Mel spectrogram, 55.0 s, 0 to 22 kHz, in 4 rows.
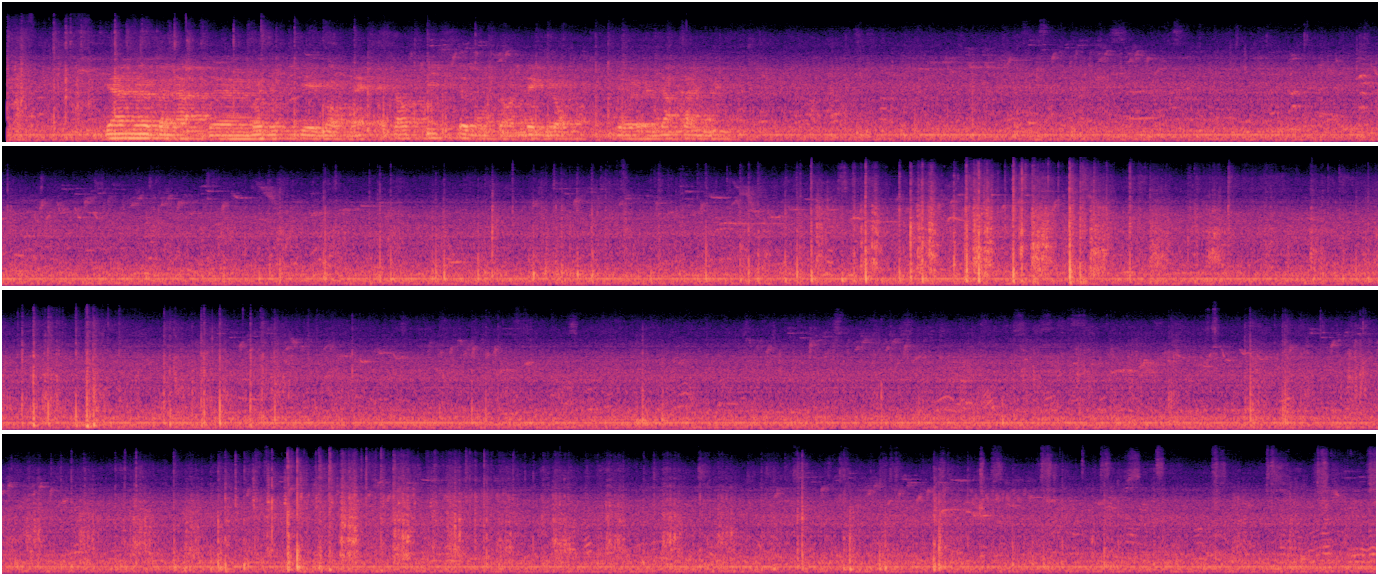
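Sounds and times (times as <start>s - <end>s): steady low hum: 0.0s - 55.0s
horse hooves cantering on sand: 0.1s - 7.8s, 13.8s - 32.9s, 37.7s - 55.0s.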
